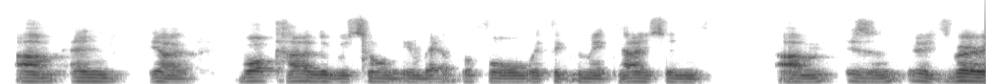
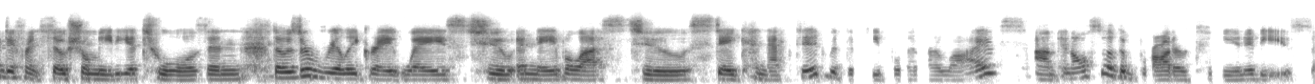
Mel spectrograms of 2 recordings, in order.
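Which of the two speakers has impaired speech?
The first: motor neurone disease; about nine months since diagnosis, slow progression, still walking; voice change early symptom, voice worsening daily, learning text-to-speech.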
